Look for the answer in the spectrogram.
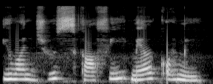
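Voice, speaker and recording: A woman's voice: on the high side, a little slow, warm tone, slightly rough, pitched above the performer's own voice, poor audio. Woman reading as a teasing rich husband. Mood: flirtatious.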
